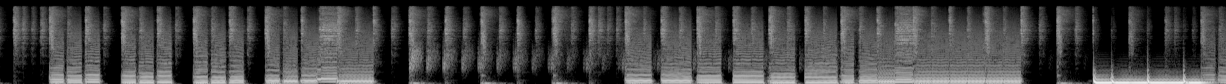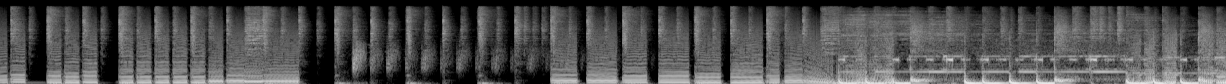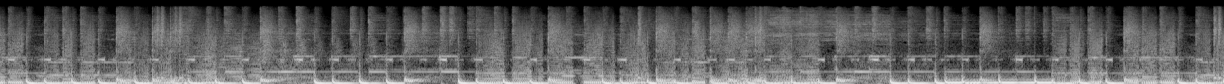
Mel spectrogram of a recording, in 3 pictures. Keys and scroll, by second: 6.2 space, 32.1 space, 34.7 space, 35.9 space.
